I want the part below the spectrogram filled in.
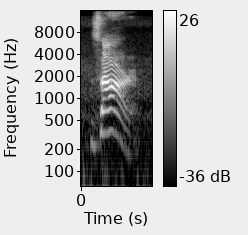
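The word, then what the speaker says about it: tsar: যাবে যেমন এই যে যার যার ঠিক আছে সি টা উচ্চারণ হয় না যার আচ্ছা যার অফ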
